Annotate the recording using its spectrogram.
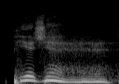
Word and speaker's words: Peugeot: Is it Peugeot? – Peugeot. – Peugeot. – Peugeot. – Yeah, I think that T is silent. – Puget.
